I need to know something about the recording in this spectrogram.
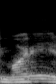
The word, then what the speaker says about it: moiré: look for Moiré patterns, actually Moiré is the way we pronounce it in English, I think the French who invented this form of silk, call it moiré or something like that.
